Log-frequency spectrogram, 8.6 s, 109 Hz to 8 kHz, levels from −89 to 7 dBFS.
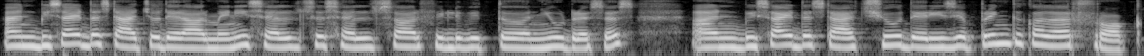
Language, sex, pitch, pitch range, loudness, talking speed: English, female, 230 Hz, 215-255 Hz, -14 LUFS, 170 wpm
